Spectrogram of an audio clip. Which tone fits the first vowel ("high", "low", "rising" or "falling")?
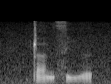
low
